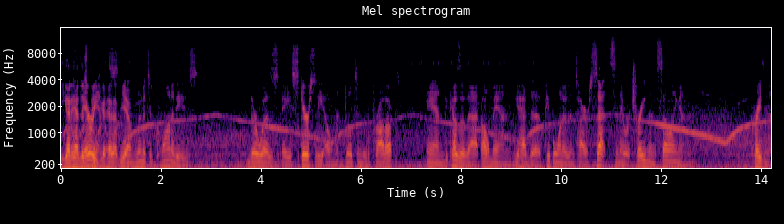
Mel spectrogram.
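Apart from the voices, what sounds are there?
ambulance siren approaching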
